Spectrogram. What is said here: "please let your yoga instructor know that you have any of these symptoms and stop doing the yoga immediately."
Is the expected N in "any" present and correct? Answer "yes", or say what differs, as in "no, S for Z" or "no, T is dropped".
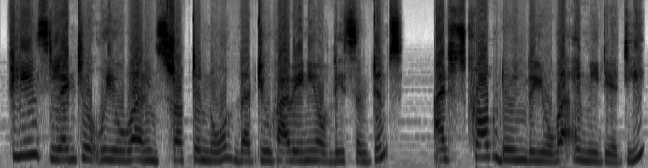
yes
